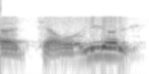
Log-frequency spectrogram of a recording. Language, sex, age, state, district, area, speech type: Punjabi, male, 60+, Punjab, Fazilka, rural, conversation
